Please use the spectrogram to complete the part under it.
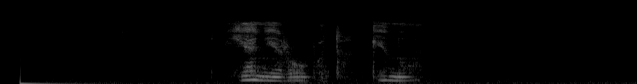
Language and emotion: Russian, sad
